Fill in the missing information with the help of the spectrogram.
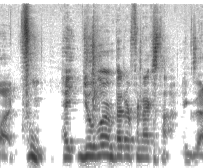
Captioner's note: vocalizes impact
